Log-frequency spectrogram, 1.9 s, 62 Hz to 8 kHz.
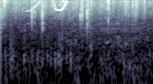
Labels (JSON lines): {"label": "biophony, dolphin", "recorder": "SoundTrap 500"}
